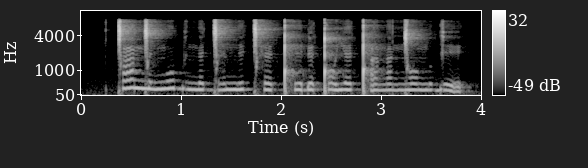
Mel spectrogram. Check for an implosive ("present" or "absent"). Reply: present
